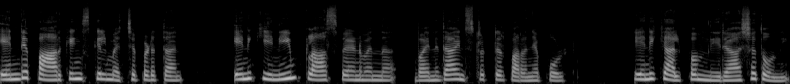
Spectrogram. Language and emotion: Malayalam, sad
